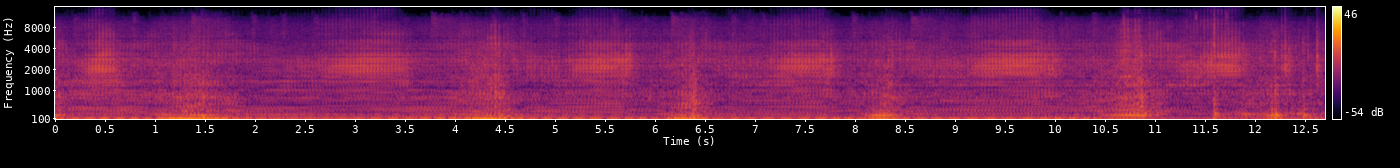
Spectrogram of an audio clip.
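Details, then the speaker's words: Bread maker after new, tighter drive belt fitted, kneading a big dough ball: labouring motor hum with heavy lurch about every two seconds; motor keeps turning but the drive gear slips and kneading stalls. "But the motor's still turning. I can feel the motor turning. But it's the gear itself that's slipping."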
